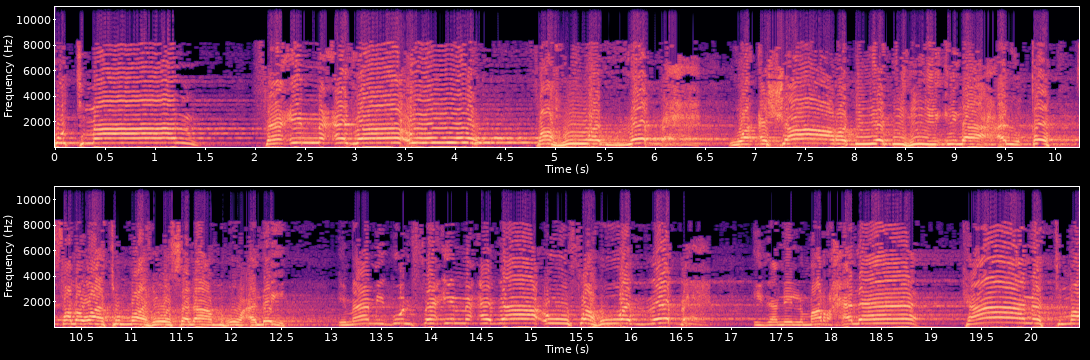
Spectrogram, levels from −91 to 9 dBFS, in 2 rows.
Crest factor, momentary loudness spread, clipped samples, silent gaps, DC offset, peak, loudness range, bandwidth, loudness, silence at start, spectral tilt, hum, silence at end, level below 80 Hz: 6 dB; 9 LU; 3%; none; under 0.1%; 0 dBFS; 3 LU; 11 kHz; -5 LUFS; 0 s; -4 dB/octave; none; 0 s; -30 dBFS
